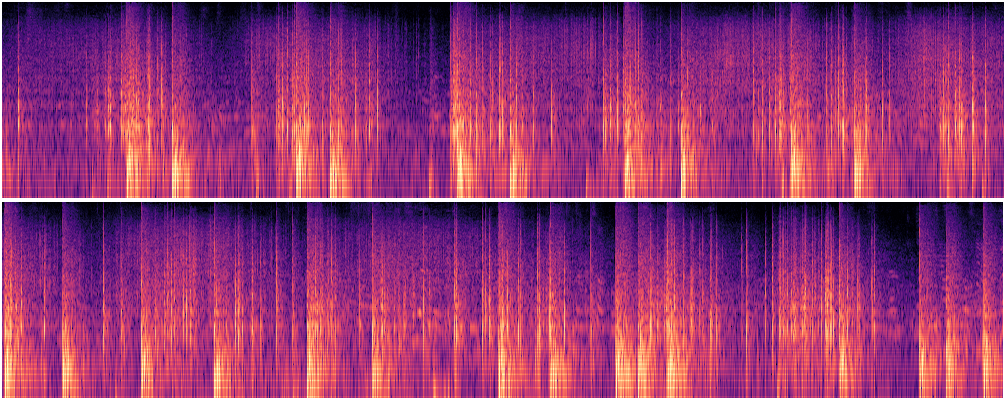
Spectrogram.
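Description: Aerial fireworks display: shells bursting in a rapid, irregular string of bangs and crackles, several a second, with the sharpest reports coming every two to three seconds.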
